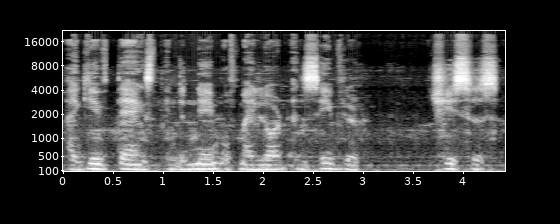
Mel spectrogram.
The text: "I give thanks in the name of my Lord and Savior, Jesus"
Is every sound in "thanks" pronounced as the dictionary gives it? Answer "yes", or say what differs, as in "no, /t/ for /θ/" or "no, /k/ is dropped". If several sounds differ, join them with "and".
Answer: no, /t/ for /θ/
